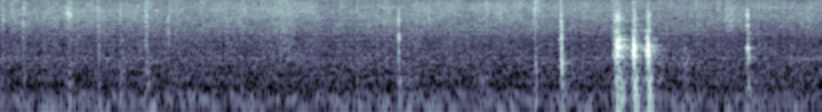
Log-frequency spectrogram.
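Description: Onion, tomato and spice curry base frying in a nonstick wok, a steady low sizzle with scattered small ticks as a wooden spatula stirs it. About three seconds in, a quick clatter of four or five loud knocks, the loudest sound.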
